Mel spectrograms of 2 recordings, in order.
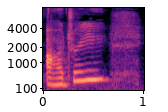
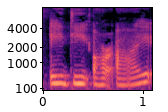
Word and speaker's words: Adri: The main issue in this book is that Stevie's ex-girlfriend, I think it's Audrey, it's Adri, and I keep pronouncing it Audrey, is super jealous, even though Audrey is the one who broke up with Stevie.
